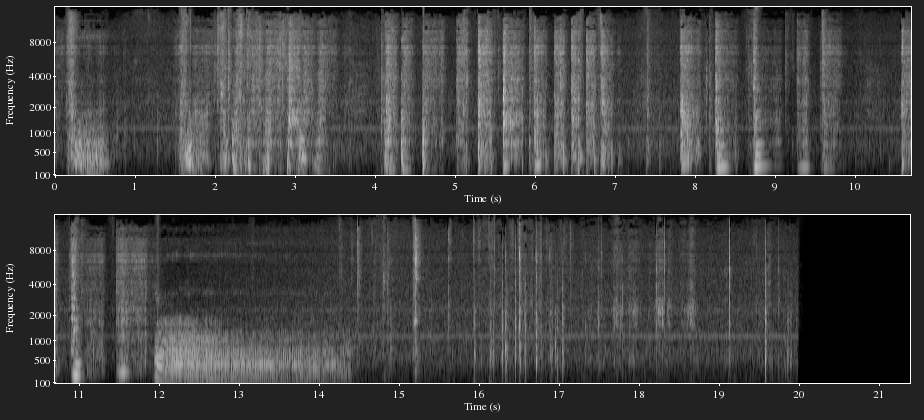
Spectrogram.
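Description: Improvised reed-instrument playing in short, broken phrases and quick staccato notes. About twelve seconds in comes a long note that slides down in pitch and fades away, followed by a few sparse, quieter sounds.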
